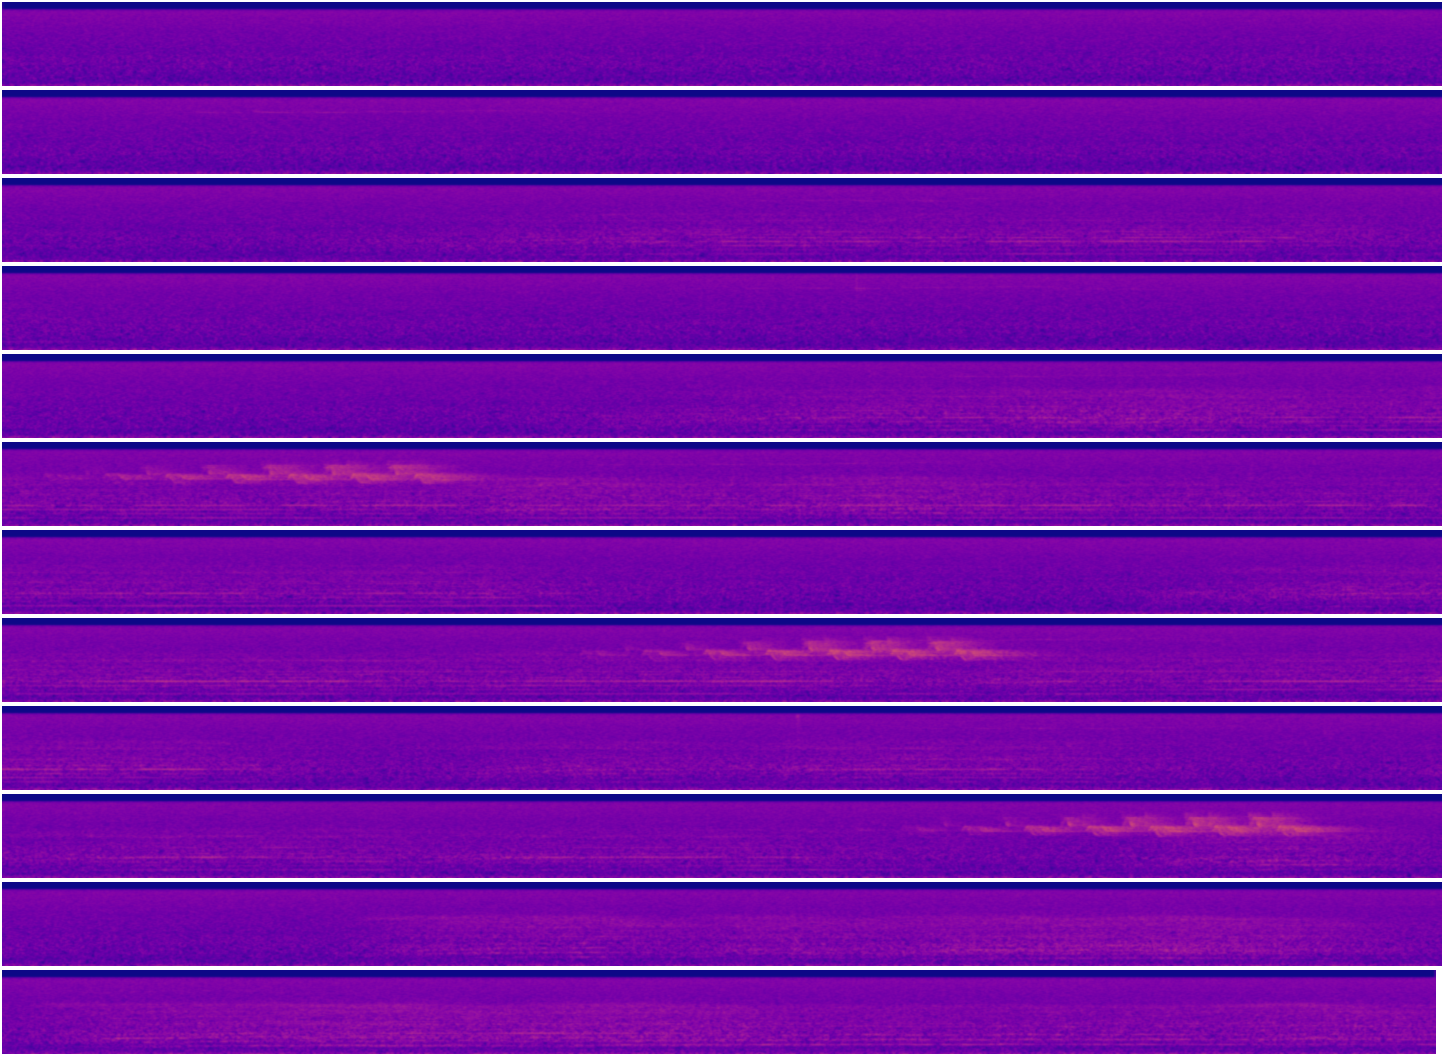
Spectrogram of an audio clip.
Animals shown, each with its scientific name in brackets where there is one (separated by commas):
Ovenbird (Seiurus aurocapilla), Golden-crowned Kinglet (Regulus satrapa)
